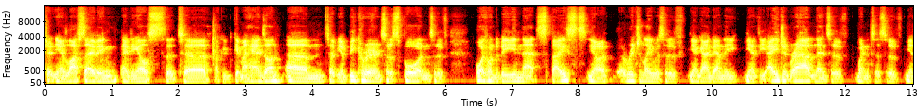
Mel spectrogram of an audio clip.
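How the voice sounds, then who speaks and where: An Australian man chatting casually as an interview guest, rambling and leaning on filler phrases. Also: on the low side. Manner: rambling, peppered with "you know" and "sort of". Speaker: podcast guest, sports business executive.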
